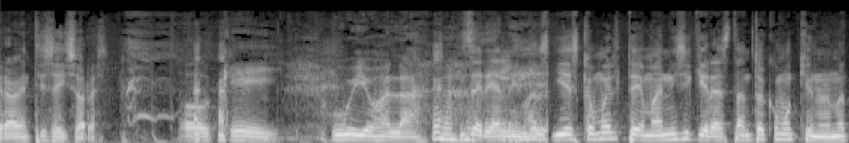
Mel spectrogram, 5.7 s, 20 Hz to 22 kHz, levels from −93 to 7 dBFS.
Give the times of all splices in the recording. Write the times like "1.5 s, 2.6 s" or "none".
3.6 s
